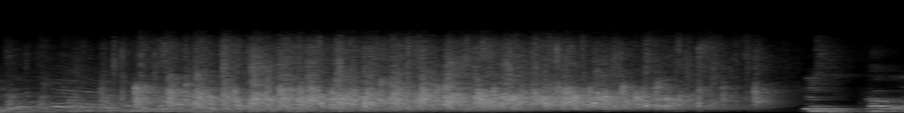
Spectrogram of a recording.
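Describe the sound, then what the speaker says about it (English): People at a neighborhood council meeting give a loud, close round of applause that holds steady for several seconds, then stops abruptly as a voice begins speaking. "A big round of applause."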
